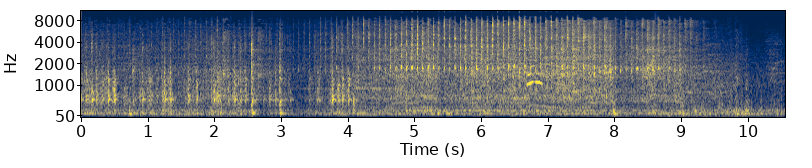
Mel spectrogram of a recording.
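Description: Roller coaster car climbing its lift hill, heard from on board: a steady low mechanical drone with a fast, even rattle of clicks through the second half of the climb.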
